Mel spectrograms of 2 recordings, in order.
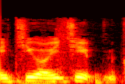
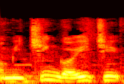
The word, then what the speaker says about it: Ichigo Ichie: Me gusta porque cuando dije Ichigo Ichi con mi pronunciación en japonés, uno lo entendió como Michingo Ichi, que es como que lo mexicanizó.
